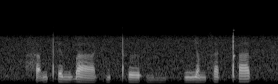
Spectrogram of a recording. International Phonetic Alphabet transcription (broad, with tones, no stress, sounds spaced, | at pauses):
h a̰˧˥ m t̪ʰ ɛ˨˦ m ɓ aː˧˩ k i˨˩ t̚ t̪ʰ əː˧ ʔ ṳ˨˩ m | ɲ a˧ m s a˦˥ k̚ t̪ʰ a˦˥ t̚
